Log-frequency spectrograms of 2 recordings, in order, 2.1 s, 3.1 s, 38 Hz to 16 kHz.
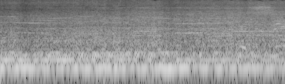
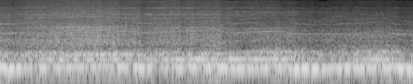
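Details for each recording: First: Vortech-supercharged 1999 Ford Mustang GT at operating temperature: the idle burble rises and dips, attributed to a dirty MAF signal from the blower; the car drives perfectly and a tune could refine it. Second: Vortech-supercharged 1999 Ford Mustang GT V8 with Tial Q 50 mm blow-off valve revving, loud deep revs settling with an air hiss near the end; idle fluctuates from blower/charge-pipe issue, runs great driving; normal revving.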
